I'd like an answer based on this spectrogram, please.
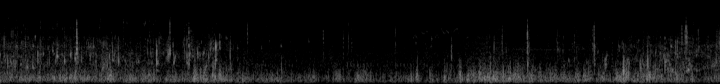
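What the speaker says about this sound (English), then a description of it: "Just paddling up the Nipissing." Canoe paddling upstream on the Nipissing River in Algonquin Park in May, with steady splashing and watery rustle from paddle strokes mixed with wind buffeting the microphone, continuous and fairly close throughout.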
